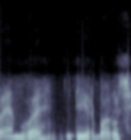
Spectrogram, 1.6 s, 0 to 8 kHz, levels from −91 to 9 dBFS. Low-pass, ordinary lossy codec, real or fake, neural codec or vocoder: 7.2 kHz; AAC, 32 kbps; real; none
